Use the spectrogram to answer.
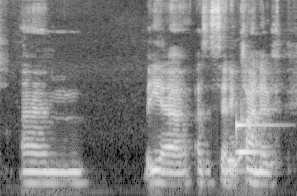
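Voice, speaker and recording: A woman speaks with a London accent. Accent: British (London). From London, England. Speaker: nail artist. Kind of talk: interview.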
